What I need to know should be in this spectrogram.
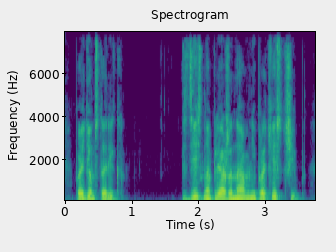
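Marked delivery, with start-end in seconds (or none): none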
